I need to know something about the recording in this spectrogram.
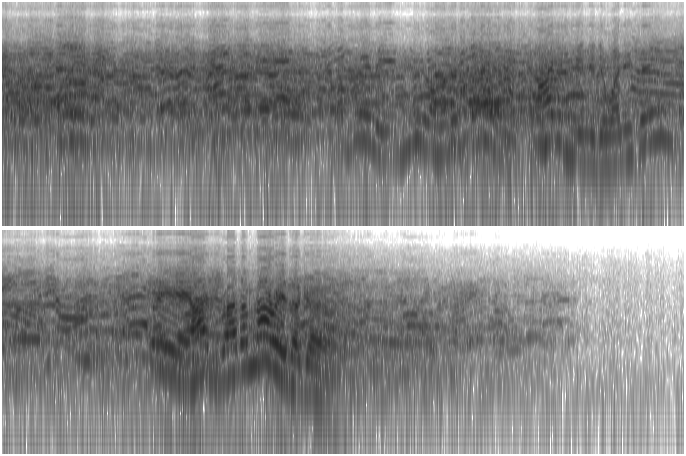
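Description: A crowd chatters and cheers loudly.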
